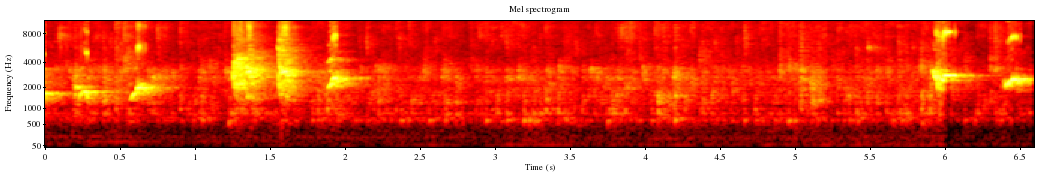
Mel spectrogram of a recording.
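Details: Greater green leafbird lure song to make other leafbirds respond; bursts of whistled and squeaky notes early on, a noisy middle stretch, then sharp slurred whistles near the end.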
